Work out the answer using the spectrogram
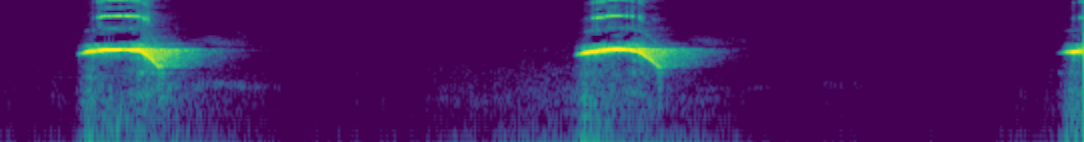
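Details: Black-capped lory, said to talk and chatter a lot, repeating the same bright whistle roughly every three seconds, each note level before dipping lower at its end, in otherwise silent surroundings.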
